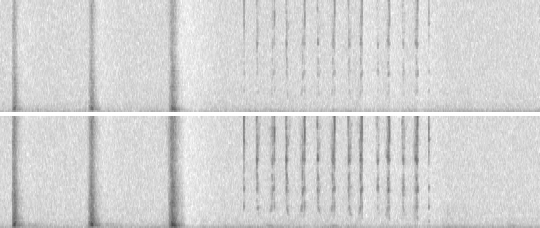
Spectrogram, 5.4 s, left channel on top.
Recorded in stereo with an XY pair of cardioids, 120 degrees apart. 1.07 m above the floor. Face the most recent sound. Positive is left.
turn(degrees=-70)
